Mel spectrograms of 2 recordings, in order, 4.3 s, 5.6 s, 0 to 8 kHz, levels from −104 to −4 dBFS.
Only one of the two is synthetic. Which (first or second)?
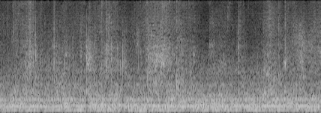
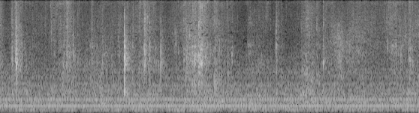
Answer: first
